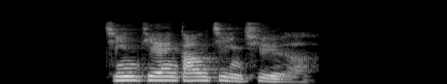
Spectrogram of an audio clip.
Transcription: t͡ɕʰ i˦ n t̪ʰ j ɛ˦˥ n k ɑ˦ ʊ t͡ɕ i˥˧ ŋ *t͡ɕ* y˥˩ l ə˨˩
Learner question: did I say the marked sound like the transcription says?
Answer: no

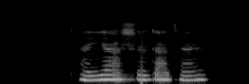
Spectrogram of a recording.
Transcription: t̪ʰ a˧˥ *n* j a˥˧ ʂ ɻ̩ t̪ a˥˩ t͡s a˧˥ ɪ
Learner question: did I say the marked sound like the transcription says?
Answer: yes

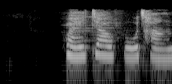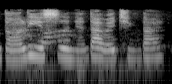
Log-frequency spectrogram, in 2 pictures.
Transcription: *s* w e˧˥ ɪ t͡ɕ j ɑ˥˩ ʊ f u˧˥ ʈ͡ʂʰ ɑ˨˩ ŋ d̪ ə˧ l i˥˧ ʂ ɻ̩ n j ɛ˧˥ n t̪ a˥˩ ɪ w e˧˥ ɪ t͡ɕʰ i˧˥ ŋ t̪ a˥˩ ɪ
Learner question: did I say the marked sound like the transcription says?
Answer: no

